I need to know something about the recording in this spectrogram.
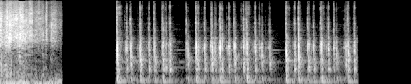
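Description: Computer-keyboard typing sound effect: a fast run of clicks starting about a second in, with two brief pauses, stopping shortly before the end. Before it, a loud hissy sound cuts off about half a second in.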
